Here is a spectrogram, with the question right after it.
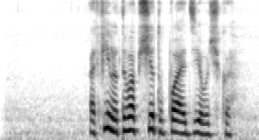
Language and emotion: Russian, angry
